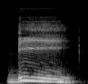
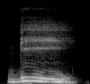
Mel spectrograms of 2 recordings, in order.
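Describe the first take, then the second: The two takes are said the same way.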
